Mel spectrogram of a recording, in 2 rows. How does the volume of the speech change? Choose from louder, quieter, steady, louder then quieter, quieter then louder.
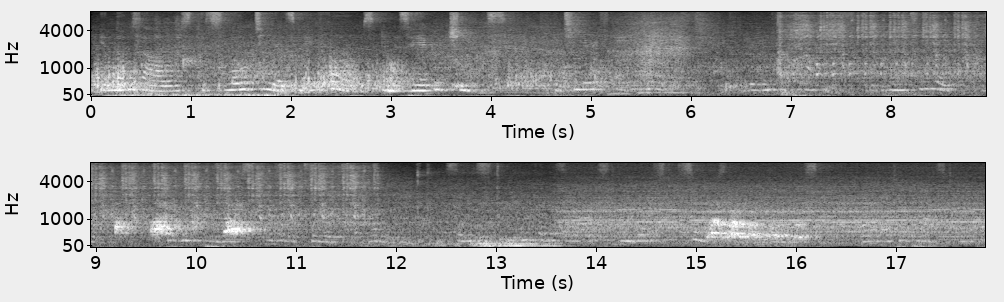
quieter.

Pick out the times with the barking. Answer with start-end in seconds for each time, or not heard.
0.3-1.9, 4.5-6.9, 9.2-10.6, 15.1-16.1.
